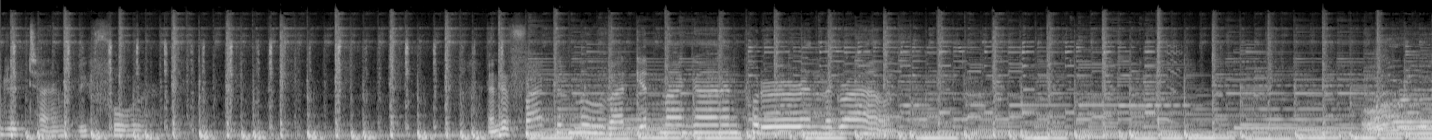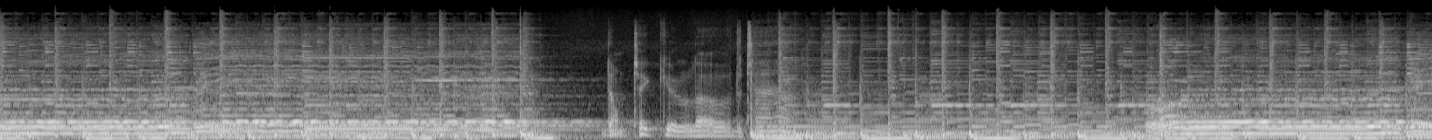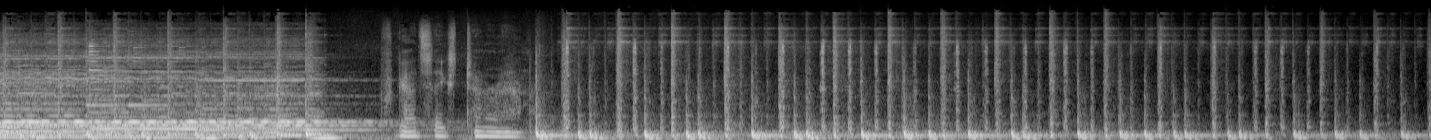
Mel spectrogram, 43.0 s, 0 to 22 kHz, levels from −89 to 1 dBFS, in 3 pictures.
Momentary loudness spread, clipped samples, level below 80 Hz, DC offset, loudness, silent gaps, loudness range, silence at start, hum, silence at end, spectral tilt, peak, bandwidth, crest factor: 11 LU; under 0.1%; -26 dBFS; under 0.1%; -19 LUFS; none; 8 LU; 0 s; none; 0 s; -6.5 dB/octave; -2 dBFS; 16 kHz; 16 dB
